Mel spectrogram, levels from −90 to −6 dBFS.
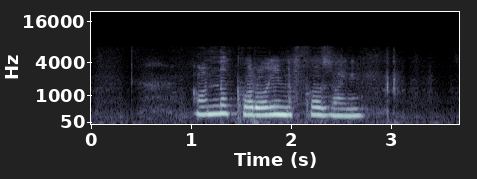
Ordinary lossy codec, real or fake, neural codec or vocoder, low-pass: none; fake; codec, 16 kHz, 1.1 kbps, Voila-Tokenizer; 7.2 kHz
